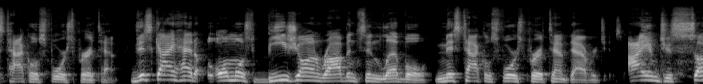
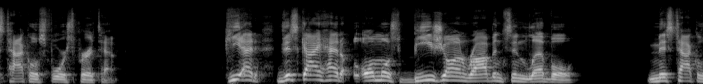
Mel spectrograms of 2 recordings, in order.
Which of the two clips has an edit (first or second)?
first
